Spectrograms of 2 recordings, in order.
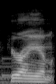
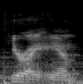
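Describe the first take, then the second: First: The voice is recorded about one foot away. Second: The voice is recorded about two feet away. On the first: "a foot away" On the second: "two feet away"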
